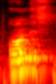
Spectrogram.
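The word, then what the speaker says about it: honest: ही इज एन ऑनेस्ट बॉय। ऑनेस्ट ये word है, एच है जो कंसोनेंट है, लेकिन उच्चारण हो रहा है वॉवेल से, सो देयरफॉर एन लगेंगे।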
